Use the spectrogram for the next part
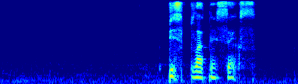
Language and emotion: Russian, neutral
